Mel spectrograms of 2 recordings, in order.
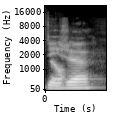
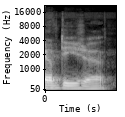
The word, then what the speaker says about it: Avdija: Avdija. Yeah. How do you say it? I say Avdija. Avdija. I just say it like it's spelled.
